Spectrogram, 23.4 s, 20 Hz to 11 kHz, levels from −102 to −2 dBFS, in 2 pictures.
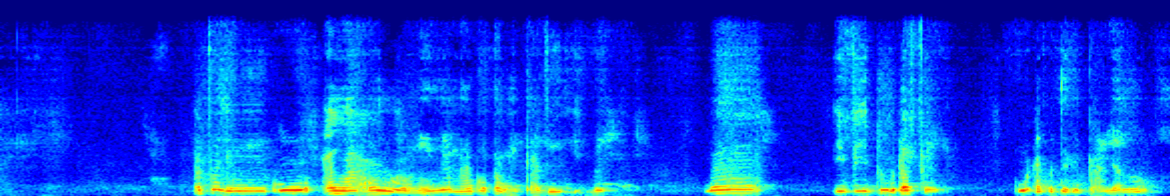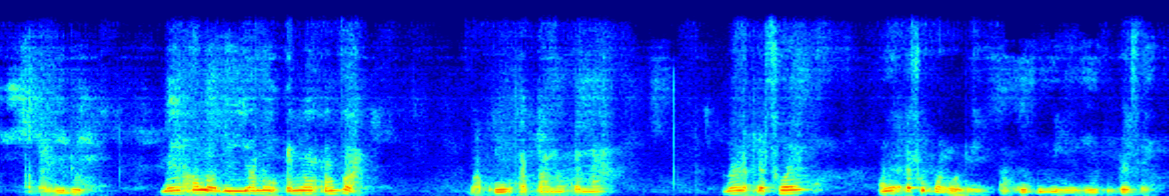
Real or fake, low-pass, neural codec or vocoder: fake; 9.9 kHz; codec, 44.1 kHz, 2.6 kbps, DAC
